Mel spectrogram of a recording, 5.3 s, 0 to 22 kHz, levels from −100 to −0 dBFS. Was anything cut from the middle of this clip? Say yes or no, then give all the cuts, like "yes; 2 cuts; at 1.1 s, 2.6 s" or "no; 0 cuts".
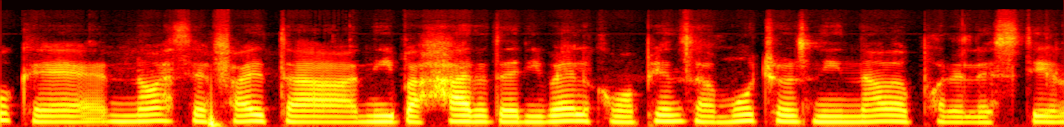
no; 0 cuts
